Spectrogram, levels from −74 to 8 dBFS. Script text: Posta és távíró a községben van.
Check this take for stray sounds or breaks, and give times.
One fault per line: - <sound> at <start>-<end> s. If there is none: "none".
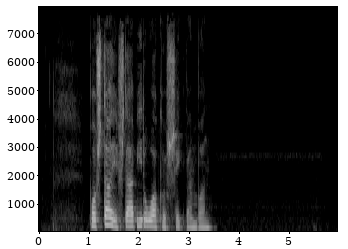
none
